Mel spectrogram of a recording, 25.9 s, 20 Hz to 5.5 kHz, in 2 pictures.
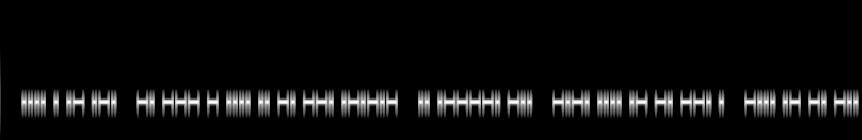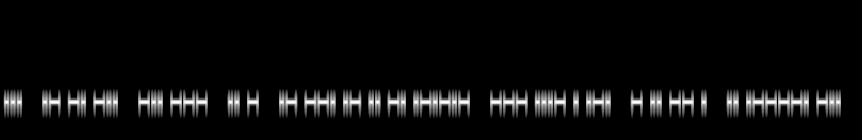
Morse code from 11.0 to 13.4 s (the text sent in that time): BANDS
